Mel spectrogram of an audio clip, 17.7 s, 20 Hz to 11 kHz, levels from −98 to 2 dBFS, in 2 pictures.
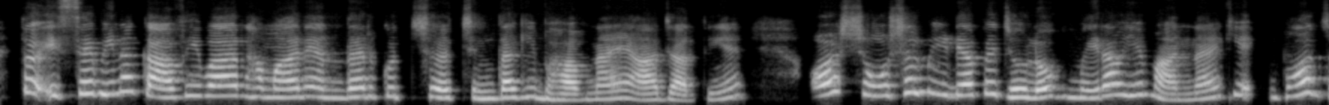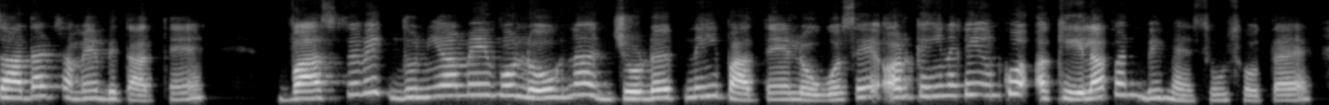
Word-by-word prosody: तो 425 - +3
इससे 330 +4 0
भी 370 -1 +1
ना 455 +1 +2
काफ़ी 295 +2 +4
बार 315 -1 +3
हमारे 275 +1 +1
अंदर 275 +2 0
कुछ 285 0 -9 0.3
चिंता 245 +1 +2
की 275 +2 -6
भावनाएँ 200 +5 0
आ 190 -3 +2
जाती 200 +3 -2
हैं। 290 +7 -7 0.5
और 355 +7 +5
सोशल 370 +3 -2
मीडिया 340 -4 +2
पे 380 -1 0
जो 270 0 +6
लोग, 270 +2 +2
मेरा 315 +8 +2
ये 335 +2 -1
मानना 195 -2 -1
है 250 +5 -1
कि 295 -6 -5 0.2
बहुत 370 +6 +2
ज़्यादा 265 +3 +4
समय 240 -1 -4
बिताते 190 -3 -4
हैं, 210 +6 -7 0.6
वास्तविक 245 - +2
दुनिया 280 +5 -1
में 345 +1 -4
वो 330 - +3
लोग 265 -3 +3
ना, 350 0 0
जुड़ 225 0 +2
नहीं 265 +5 0
पाते 190 +1 +2
हैं 210 0 -4
लोगों 190 -1 -2
से 275 +8 -3
और 280 - +2
कहीं 305 +1 -5
न 325 - -3
कहीं 355 +2 -6
उनको 335 +3 -2
अकेलापन 250 - +2
भी 245 +1 -4
महसूस 180 0 -9
होता 170 +1 -6
है। 175 - -3
270 Hz, 180 wpm, -23 LUFS, 225-325 Hz, 0.6 s, जो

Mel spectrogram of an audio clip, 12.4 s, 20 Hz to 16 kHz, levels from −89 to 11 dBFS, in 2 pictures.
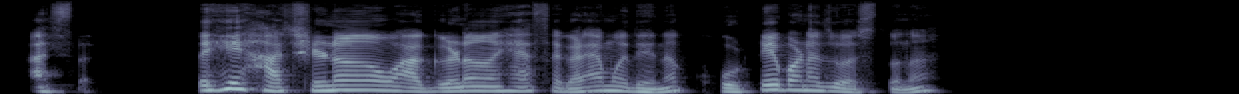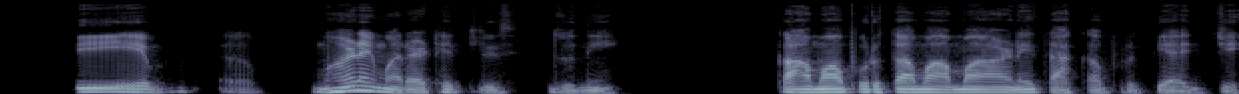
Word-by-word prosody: असं. 125 -4 -4 0.6
तर - - +6
हे 230 +4 +7
हसणं, 180 +4 +4
वागणं 145 +1 +2
ह्या 155 -1 0
सगळ्यामध्ये 145 -2 0
ना 120 +7 -2
खोटेपणा 175 +9 +1
जो 150 -3 -2
असतो 110 0 -8
ना 115 +9 -3 2.0
ती 65 -1 +1 0.4
अ, 105 - -18 0.3
म्हण 130 +8 +1
आहे 170 - +4
मराठीतलीच 100 -2 -6 0.2
जुनी, 90 -3 -8 0.8
"कामापुरता 110 +1 +1
मामा 105 0 +1
आणि 100 +1 -1
ताकापुरती 90 -1 -9
आजी." 75 -3 -10
115 Hz, 110 wpm, -27 LUFS, 100-155 Hz, 2.0 s, हे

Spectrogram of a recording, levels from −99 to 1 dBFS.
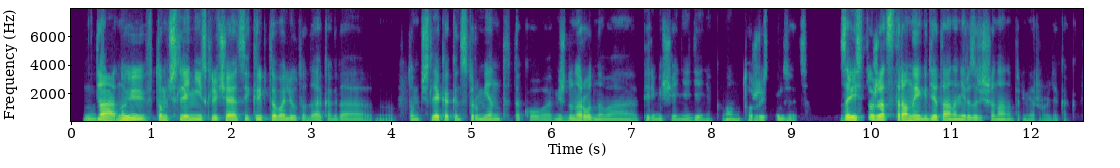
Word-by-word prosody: Да, 130 +6 +4
ну 180 +5 +3
и, 145 -10 +5
в 110 - -15
том 140 -1 0
числе, 135 0 +2
не 120 -3 0
исключается 115 -1 0
и - - -4
криптовалюта, 110 -4 -2
да, 110 +1 -6
когда 100 -2 -11 0.4
В - - -35
том 110 0 -8
числе, 135 +5 +2
как 110 - -4
инструмент 115 +2 -6
такого 100 0 -12
международного 110 -3 -4
перемещения 110 -2 -10
денег. 115 -1 -9
Он 180 -1 -9
тоже 150 -7 -7
используется. 105 -3 -12 0.4
Зависит 180 +8 +7
тоже 150 -2 +5
от 135 - +5
страны, 145 -5 +4
где-то 120 +4 +1
она 115 0 -1
не 110 -1 -1
разрешена, 110 -1 -5
например, 100 - -16
вроде - - -20
как. - - -28
115 Hz, 165 wpm, -20 LUFS, 105-130 Hz, 0.4 s, Зависит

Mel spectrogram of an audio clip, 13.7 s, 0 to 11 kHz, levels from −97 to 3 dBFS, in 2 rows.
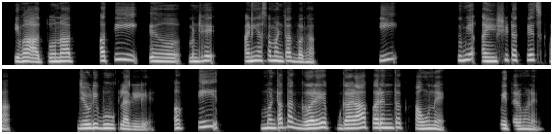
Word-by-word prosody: किंवा 200 0 +3
अतोनात 200 +4 +2 0.3
अति 270 +3 0 0.2
अ, - - +3
म्हणजे 200 +2 +1 0.4
आणि 220 +3 +4
असं 240 +1 -2
म्हणतात 225 -1 +3
बघा, 165 -3 -1 0.8
की 280 +6 -4 0.8
तुम्ही 260 +4 +1
80% 260 +6 0
खा, - - -4 0.9
जेवढी 210 +2 +5
भूक 200 -1 +1
लागली 150 -5 -1
आहे. - - -19 0.3
अगदी 255 +8 -3 0.6
म्हणतात 220 +2 +3
ना, 275 - 0
गळे 200 +6 +6 0.2
गळापर्यंत 230 +3 +3
खाऊ 185 -2 0
नये, 185 -5 +1 0.7
मी 190 - +2
तर 170 - -3
म्हणेन. 165 -2 -3
210 Hz, 120 wpm, -23 LUFS, 195-235 Hz, 0.9 s, गळे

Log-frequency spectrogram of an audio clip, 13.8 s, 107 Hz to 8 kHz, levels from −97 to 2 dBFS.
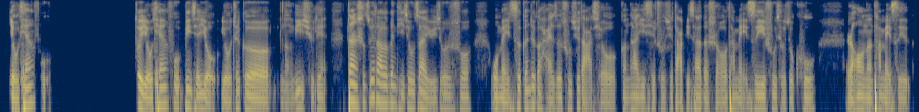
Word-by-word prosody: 有 90 - +5
天 135 +5 +4
赋。 - - -12 1.3
对， - - +7
有 95 -2 +3
天 140 +5 +2
赋， - - -5
并 130 -1 0
且 105 -2 +2
有 105 - 0
有 80 - -2
这 120 - -2
个 95 -6 +1 0.2
能 80 +1 -9
力 120 - -1
去 95 - +1
练， 100 0 -5 0.3
但 160 - +7
是 155 - +5
最 185 +5 -1
大 165 -3 +2
的 150 - 0
问 155 0 -4
题 110 -5 -5
就 120 +1 +2
在 115 -2 +2
于 85 -1 -5
就 105 +4 -3
是 100 - -9
说， 100 0 -6 0.3
我 100 -1 -3
每 90 -5 -1
次 135 - +3
跟 125 +1 -4
这 145 - -3
个 125 - -2
孩 85 0 -2
子 95 +2 -4
出 115 - -4
去 - - -1
打 - - 0
球， - - -2
跟 95 -1 -8
他 100 0 -2
一 100 - -4
起 - - -1
出 95 - -7
去 - - -3
打 - - -1
比 - - -7
赛 - - +1
的 - - -5
时 80 - -2
候， 85 +2 -4
他 95 - +1
每 85 -4 -2
次 105 -3 +5
一 100 - +3
输 105 +2 -3
球 85 - -1
就 90 - -4
哭， 95 +3 -8 0.4
然 - - +1
后 105 0 +1
呢， 95 -1 -1
他 110 - +6
每 85 -3 0
次， 90 -1 +2
100 Hz, 295 characters per minute, -25 LUFS, 90-120 Hz, 1.3 s, 对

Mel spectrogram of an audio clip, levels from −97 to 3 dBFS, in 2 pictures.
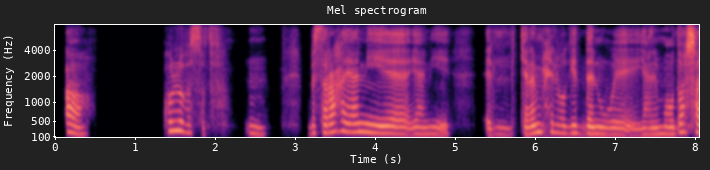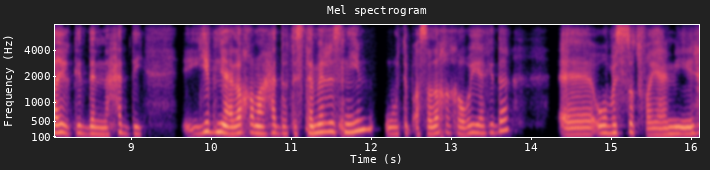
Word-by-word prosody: آه. 175 -5 +1 0.9
كُلّه 250 +1 0
بالصدفة، 205 -3 -5 0.3
إمم. 170 -3 -9 0.5
بصراحة 210 +5 +1
يعني 215 -4 +1 0.3
يعني 175 0 -6 0.4
الكلام 170 +5 -2
حلو 205 -4 -3
جدًا 180 -2 0
ويعني 160 -1 -4
الموضوع 175 +5 -1
شيّق 205 -4 +8
جدًا 180 -2 -1
إن 165 -1 -4
حد 180 0 -4
ي 175 -2 -5 0.5
يبني 220 - +2
علاقة 200 +3 +3
مع 185 -1 +4
حد 195 -1 -2
وتستمر 190 +5 +1
سِنين 240 +7 0
وتبقى 175 +1 -7
صداقة 190 +3 +1
قوية 195 +4 -1
كده، 230 +9 -5 0.6
آآ 165 +1 0
وبالصُدفة، 195 -3 0
يعني 170 +3 0
185 Hz, 110 wpm, -24 LUFS, 170-210 Hz, 0.9 s, شيّق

